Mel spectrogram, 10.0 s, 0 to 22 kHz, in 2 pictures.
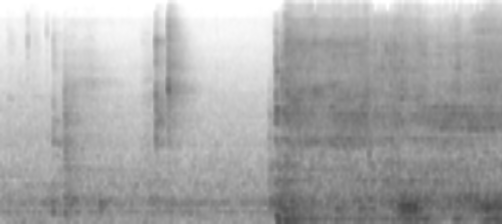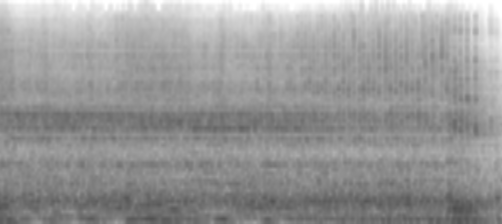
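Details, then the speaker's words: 1965 Montgomery Wards 'Benelli' 125 Scrambler two-stroke, reviving after sitting, oil squirted in the cylinder: catches after a few kicks, then a raspy, buzzy idle that surges and wavers, then dies; owner plans to clean the carburettor. Unsteady idle. "it does this to you he gives you hope and then it Yanks it right away from you"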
